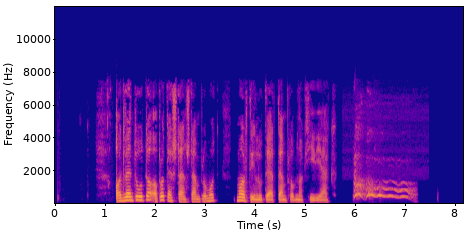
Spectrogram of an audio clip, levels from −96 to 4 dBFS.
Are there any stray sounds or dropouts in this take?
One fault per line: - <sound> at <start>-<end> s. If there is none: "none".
- bark at 5.9-7.3 s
